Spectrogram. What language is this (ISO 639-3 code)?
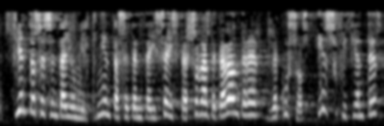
spa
